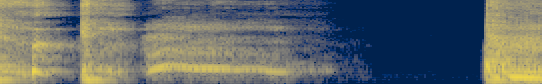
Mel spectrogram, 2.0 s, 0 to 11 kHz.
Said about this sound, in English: Sorry about that cough, but I am not recording this because I'm 8.5 minutes in the segment.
